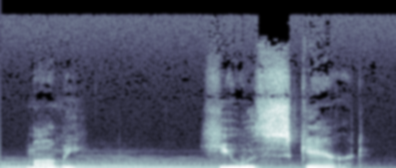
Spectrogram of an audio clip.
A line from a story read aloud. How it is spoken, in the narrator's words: David sat calmly watching me run around, and then he said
